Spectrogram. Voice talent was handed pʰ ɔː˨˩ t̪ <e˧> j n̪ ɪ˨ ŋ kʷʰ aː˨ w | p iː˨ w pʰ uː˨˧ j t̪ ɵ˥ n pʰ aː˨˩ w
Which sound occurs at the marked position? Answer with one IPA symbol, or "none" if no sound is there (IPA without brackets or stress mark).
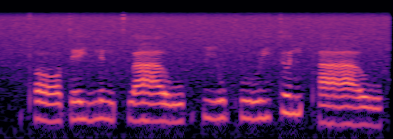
e˨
